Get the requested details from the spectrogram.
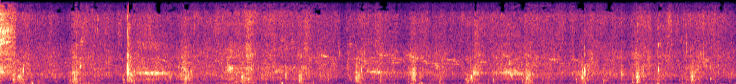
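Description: Footsteps fall on stone paving.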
